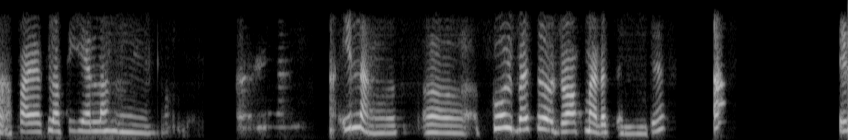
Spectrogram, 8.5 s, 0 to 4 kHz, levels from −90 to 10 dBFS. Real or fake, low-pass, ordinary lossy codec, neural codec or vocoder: fake; 3.6 kHz; none; codec, 16 kHz, 0.9 kbps, LongCat-Audio-Codec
